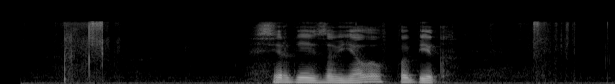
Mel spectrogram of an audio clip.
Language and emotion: Russian, neutral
